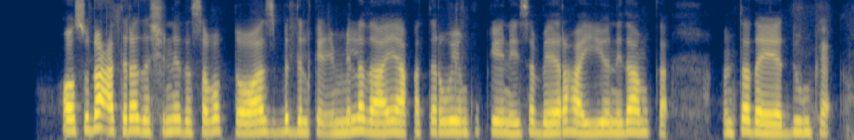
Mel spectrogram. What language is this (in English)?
Somali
